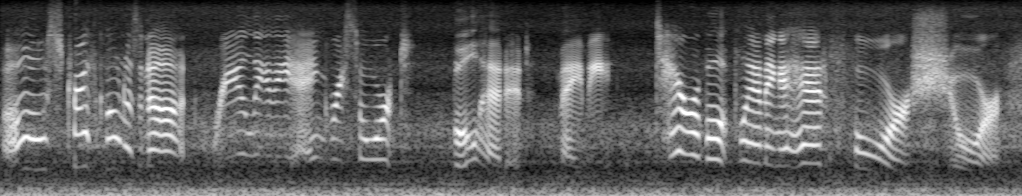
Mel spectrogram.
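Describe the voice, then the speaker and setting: A woman's voice: high voice, huge pitch swings, unhurried, hardly any pauses, pushed and bright, lo-fi sound, heavily acted. A woman playing a folksy, unflappable older park warden in an audio drama, heard through a walkie-talkie radio filter. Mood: musing, matter-of-fact. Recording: crackly, band-limited walkie-talkie with noise.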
